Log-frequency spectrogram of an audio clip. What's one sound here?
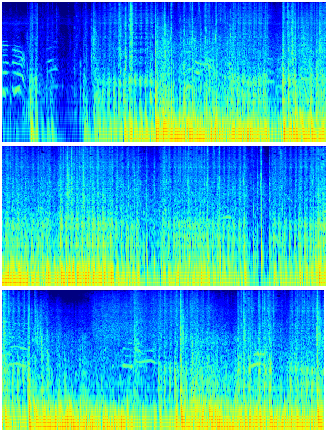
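A rifle fires rapid bursts of loud, booming shots.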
